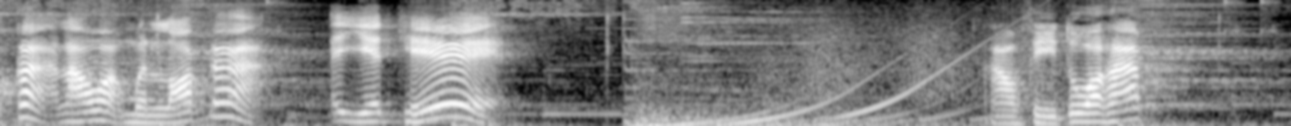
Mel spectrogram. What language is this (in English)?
Thai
